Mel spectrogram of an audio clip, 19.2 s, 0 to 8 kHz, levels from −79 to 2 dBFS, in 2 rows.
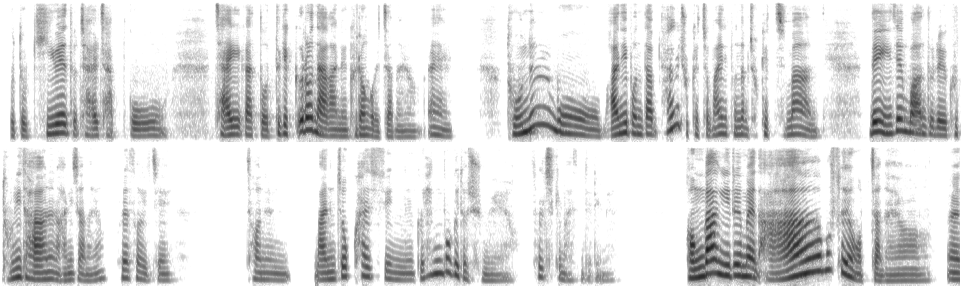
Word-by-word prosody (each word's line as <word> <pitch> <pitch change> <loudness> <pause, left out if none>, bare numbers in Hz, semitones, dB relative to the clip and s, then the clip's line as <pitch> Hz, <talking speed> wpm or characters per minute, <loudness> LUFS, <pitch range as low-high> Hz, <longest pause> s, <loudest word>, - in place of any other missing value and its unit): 또 135 - -7
기회도 195 +6 0
잘 145 -3 -6
잡고 140 0 -8 0.5
자기가 160 -1 0
또 140 - -4
어떻게 185 +6 -3
끌어나가는 150 - +3
그런 150 +2 -4
거 135 - -5
있잖아요. 120 0 -10
예. 145 -6 -8 0.6
돈을 280 - +2
뭐 170 - -1
많이 200 +6 +3
번다면 175 -3 -1
당연히 285 +10 -1
좋겠죠. - - -10
많이 175 +3 -4
번다면 165 -1 -7
좋겠지만 160 -4 -6 0.5
내 220 +2 +7
인생 220 +4 +2
바운더리에 165 -7 0
그 170 +4 -13
돈이 180 +6 -3
다는 150 -3 0
아니잖아요. 135 +2 -9
그래서 175 -3 -8
이제 135 0 -12 0.7
저는 140 -3 -10 0.2
만족할 200 +9 -3
수 185 -4 -12
있는 140 -3 -9
그 165 - -9
행복이 270 +1 -1
더 165 - -9
중요해요, 125 -3 -14 0.2
솔직히 195 -7 -9
말씀드리면. 130 -1 -19 0.7
건강 245 +10 +8
잃으면 225 -4 +5
아무 235 - +6
소용 260 - +2
없잖아요, 125 0 -8 0.2
예 145 - 0
160 Hz, 350 characters per minute, -22 LUFS, 140-200 Hz, 0.7 s, 건강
